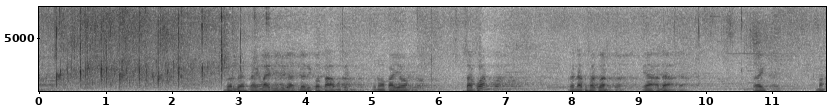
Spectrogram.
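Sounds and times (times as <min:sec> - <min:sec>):
audience applause: 0:00.0 - 0:03.4
speech: 0:02.8 - 0:05.8, 0:06.4 - 0:07.1, 0:07.9 - 0:09.8, 0:10.7 - 0:11.8.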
